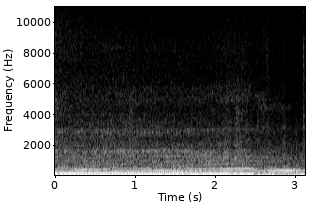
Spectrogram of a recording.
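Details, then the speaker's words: Nissan R32 Skyline GTR under acceleration: a loud, raw, unmuffled drone with a rising tone and audible turbo whir, pointing to an exhaust leak or separated downpipe. "now you can hear how garbage this thing sounds yeah terrible iron32 trailer [Music] embarrassing noise"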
